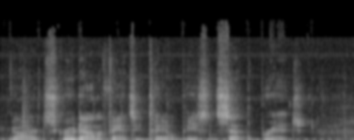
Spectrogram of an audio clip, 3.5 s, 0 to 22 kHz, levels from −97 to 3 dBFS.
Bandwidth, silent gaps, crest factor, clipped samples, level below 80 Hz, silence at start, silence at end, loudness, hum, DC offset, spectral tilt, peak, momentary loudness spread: 19 kHz; none; 20 dB; under 0.1%; -50 dBFS; 0 s; 0 s; -35 LUFS; none; 0.3%; -3 dB/octave; -16 dBFS; 11 LU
